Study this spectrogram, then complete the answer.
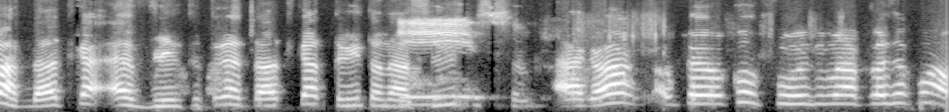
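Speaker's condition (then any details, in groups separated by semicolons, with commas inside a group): Spastic cerebral palsy; spastic, poor motor coordination, involuntary movements; answers coursework by voice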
